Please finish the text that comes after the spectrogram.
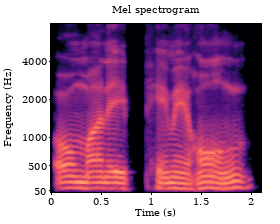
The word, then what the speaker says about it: Om Mani Padme Hum: It's spelled Om Mani Padme Hum, but it's pronounced Om Mani Padme Hum.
